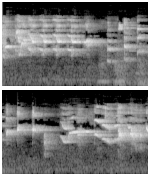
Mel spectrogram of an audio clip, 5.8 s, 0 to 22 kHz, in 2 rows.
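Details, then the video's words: Oriental magpie-robin, a first-placed contest bird, singing rapid high whistles and short sharp notes with mimic-like variety, briefly pausing midway before resuming with sweeping slurs. "suara burung Kacer juara 1"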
